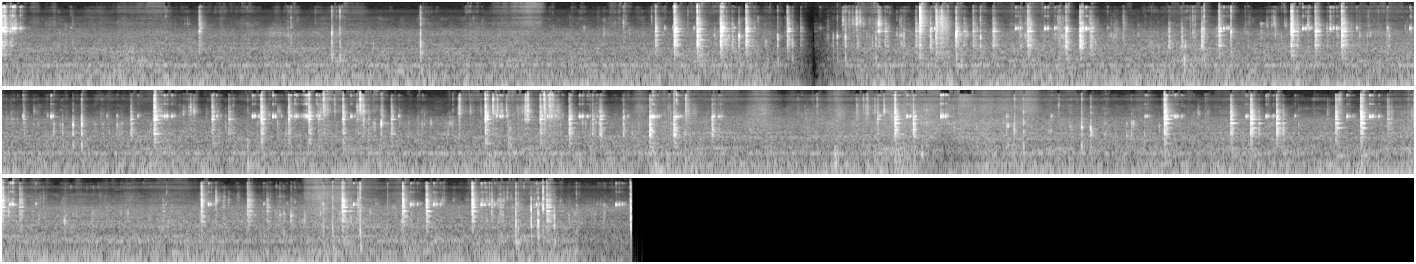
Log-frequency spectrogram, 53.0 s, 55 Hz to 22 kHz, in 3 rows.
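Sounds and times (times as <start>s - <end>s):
ventilation fan hum: 0.0s - 43.1s
pet crunching dry kibble: 6.2s - 43.2s.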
